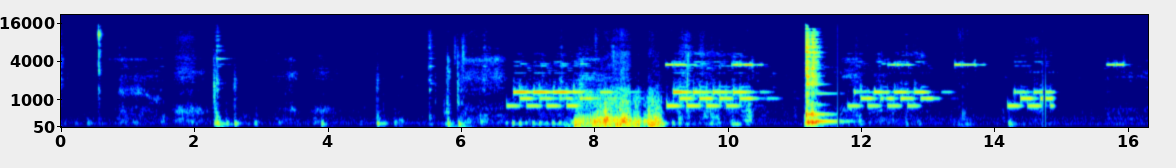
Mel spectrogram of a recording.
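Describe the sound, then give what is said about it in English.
A phone ringtone plays a short repeating electronic melody in several phrases, with a brief rustling burst near its start and a sharp click midway, then falls silent. “And I don't see her calling my phone.”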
